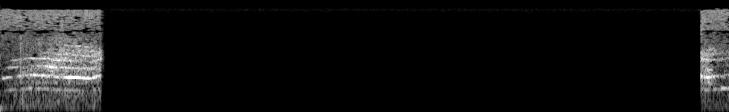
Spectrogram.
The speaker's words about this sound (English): I'm a cat person. I agree with everything what the cat just said there. Has opinions on Liverpool.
